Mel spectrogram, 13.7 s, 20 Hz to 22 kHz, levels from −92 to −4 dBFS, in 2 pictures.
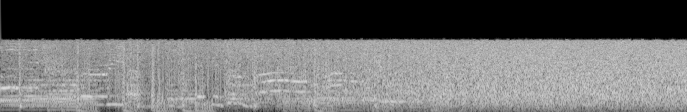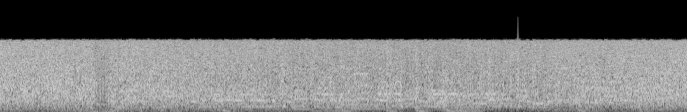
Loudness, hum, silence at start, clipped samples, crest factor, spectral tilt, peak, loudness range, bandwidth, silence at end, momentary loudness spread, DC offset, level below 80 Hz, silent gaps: -14 LUFS; none; 0 s; under 0.1%; 14 dB; 1.5 dB/octave; -2 dBFS; 4 LU; 5.8 kHz; 0 s; 6 LU; under 0.1%; -48 dBFS; none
